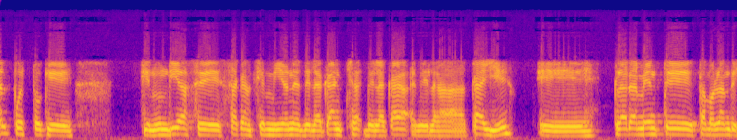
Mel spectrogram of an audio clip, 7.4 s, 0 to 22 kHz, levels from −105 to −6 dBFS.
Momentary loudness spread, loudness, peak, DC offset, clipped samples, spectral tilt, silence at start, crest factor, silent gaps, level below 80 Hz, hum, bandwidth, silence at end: 5 LU; -16 LUFS; -6 dBFS; under 0.1%; under 0.1%; -6.5 dB/octave; 0 s; 12 dB; none; -50 dBFS; none; 8.8 kHz; 0 s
